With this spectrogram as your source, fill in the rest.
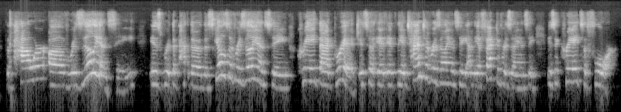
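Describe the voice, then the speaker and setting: A high-pitched woman's voice with lively intonation and hardly any pauses. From US East Coast. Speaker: business psychologist speaker. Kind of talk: webinar presentation. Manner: fast.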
